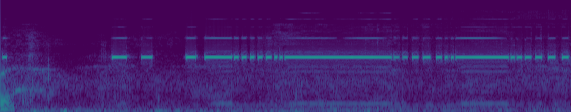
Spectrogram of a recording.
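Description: A handheld metal-detecting pinpointer's high electronic tone, starting as a few short beeps and then sounding continuously as the probe tip sits right on a metal target in the dug soil. A fainter low tone sounds twice partway through.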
